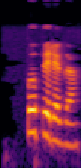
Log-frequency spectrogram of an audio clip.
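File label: "пӧперега", Komi, female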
